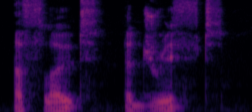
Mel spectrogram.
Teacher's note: in a lot of those words beginning with a short a, afloat, adrift, you get that short sound, a schwa.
